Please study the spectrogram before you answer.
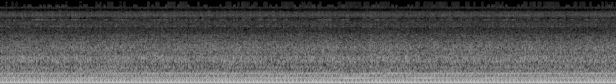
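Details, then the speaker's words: Abused trash-found Troy-Bilt mower with blade, missing air filter, almost no compression, oil topped up with 20W50: even, steady putter without misses or knocks; surprisingly runs pretty good, carburetor still to be cleaned. "Kind of surprising. It actually seems to run pretty good."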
